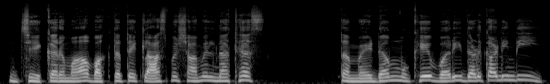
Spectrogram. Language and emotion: Sindhi, fearful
